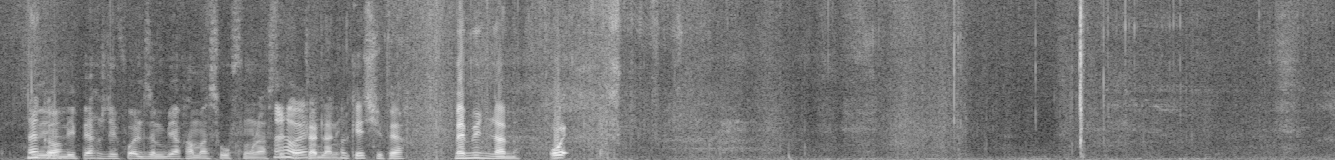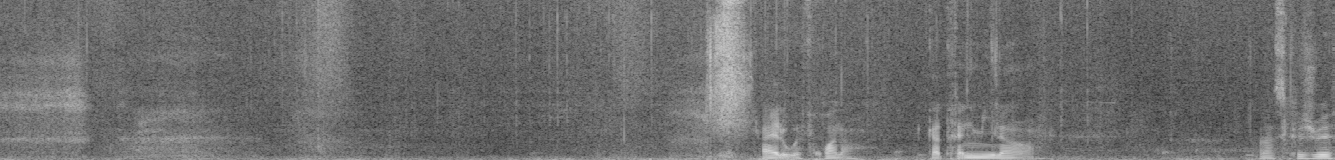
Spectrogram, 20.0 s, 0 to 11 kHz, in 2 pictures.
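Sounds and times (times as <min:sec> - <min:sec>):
wind rumble over open water: 0:02.7 - 0:20.0.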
